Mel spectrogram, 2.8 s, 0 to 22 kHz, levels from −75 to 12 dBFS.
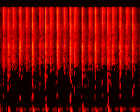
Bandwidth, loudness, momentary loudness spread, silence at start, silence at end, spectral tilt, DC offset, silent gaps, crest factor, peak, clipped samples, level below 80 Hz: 17 kHz; -20 LUFS; 2 LU; 0 s; 0 s; 2.5 dB/octave; under 0.1%; none; 22 dB; 0 dBFS; under 0.1%; -50 dBFS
